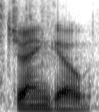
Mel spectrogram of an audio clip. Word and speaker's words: Django: conway twitty conway twitty see that was the first thing that came to mind even though i now know it's django do you have steppenwolf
